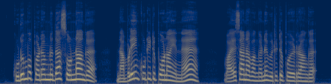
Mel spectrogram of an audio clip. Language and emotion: Tamil, sad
